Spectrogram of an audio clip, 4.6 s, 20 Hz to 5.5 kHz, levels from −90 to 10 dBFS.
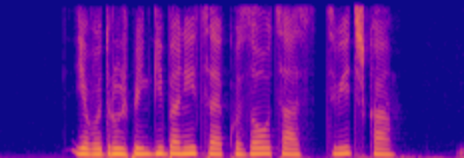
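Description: No technical faults are audible.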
